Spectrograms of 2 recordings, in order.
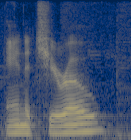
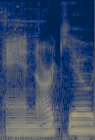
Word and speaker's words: Anachiro: English voice actors part pronouncing it Anachiro because the whole point was that they're like named after various philosophies such says anarchy. So it's anarchio, not anro.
